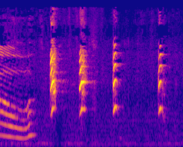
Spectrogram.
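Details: Pug puppy indoors gives a drawn-out harmonic whine that dips and then bends upward, followed by four short, sharp high yips spaced about half a second to a second apart, with no other clear sounds.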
